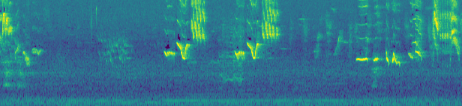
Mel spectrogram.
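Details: Common blackbird (Turdus merula), male, singing from the top of a plum tree; brief warbled whistles alternate with high chattering squeaks, ending in a run of clear repeated notes.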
